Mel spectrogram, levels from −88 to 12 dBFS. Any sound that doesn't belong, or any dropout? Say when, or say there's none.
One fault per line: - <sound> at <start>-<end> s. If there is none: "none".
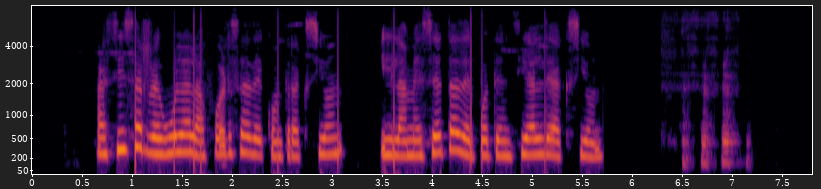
- laugh at 6.3-7.2 s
